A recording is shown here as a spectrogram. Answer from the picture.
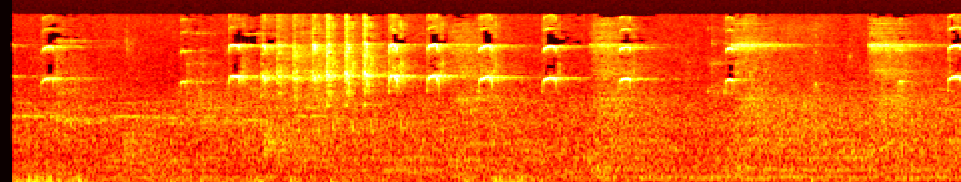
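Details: Squirrel said to be calling its friends, giving high, thin whistled chirps in short bursts, some single and some in quick runs, repeated through the clip over a steady broadband rustling background.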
